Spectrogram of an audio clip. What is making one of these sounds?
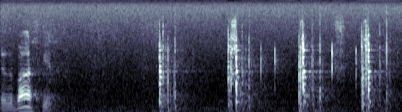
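Snooker balls click against each other as a cue pushes them.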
